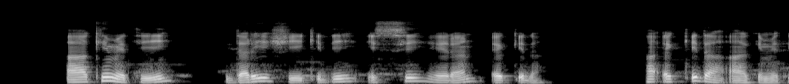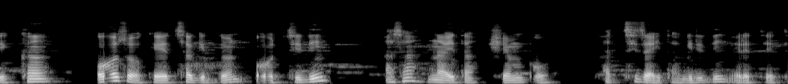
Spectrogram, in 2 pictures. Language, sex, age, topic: Gamo, male, 18-24, government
